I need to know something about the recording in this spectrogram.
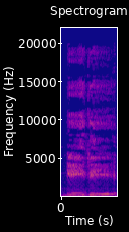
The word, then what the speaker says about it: EDI: is a jar why are you named Edie Edie is the phonetic pronunciation of e di that is an acronym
